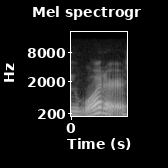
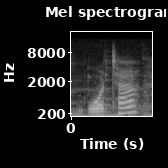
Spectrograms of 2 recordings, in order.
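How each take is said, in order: First: The word is said in a North American accent. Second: The word is said in a British accent. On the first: "North America where they say water" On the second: "British English, which is water"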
